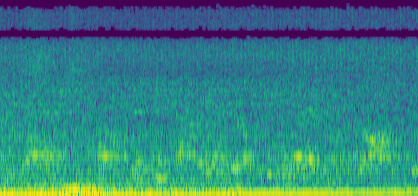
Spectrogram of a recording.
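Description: Background talk, a person's voice speaking in the distance, over a steady low rumble.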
